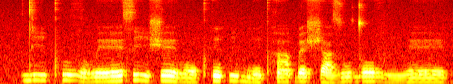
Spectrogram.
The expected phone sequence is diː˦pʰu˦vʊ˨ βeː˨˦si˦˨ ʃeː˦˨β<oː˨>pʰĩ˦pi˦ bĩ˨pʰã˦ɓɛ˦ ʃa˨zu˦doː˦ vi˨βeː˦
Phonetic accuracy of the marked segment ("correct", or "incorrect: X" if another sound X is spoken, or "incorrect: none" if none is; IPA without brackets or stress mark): correct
